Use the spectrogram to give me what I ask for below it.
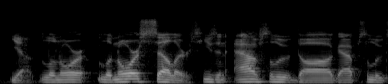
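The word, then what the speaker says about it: LaNorris Sellers: nation right now in Lenore Sanders. I believe, or Lenore Sellers, I believe. That's how you say his name. Yeah, Lenore Sellers.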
